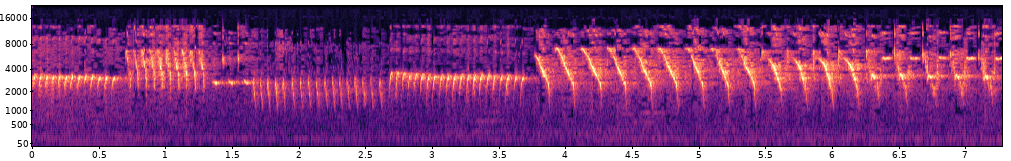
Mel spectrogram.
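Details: Canary in full song, recorded as a long master track for training other canaries: steady high trilled tours switching abruptly between pitches, then a fast run of repeated downward-sweeping whistled notes, about two and a half per second.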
